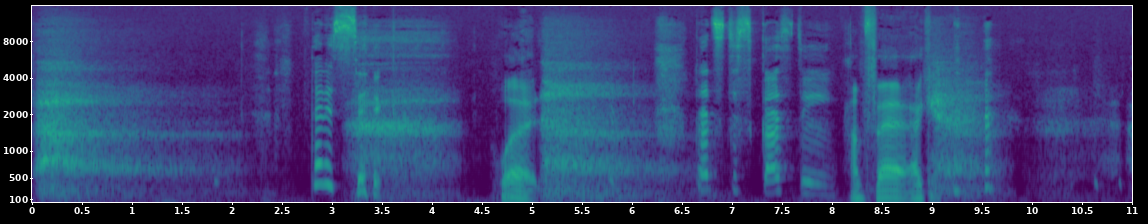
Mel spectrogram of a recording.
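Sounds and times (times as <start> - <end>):
single heavy airy breath: 0.0 - 4.4, 5.0 - 6.7, 9.0 - 11.0
speech: 3.0 - 3.8, 4.7 - 5.4, 6.7 - 9.4.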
